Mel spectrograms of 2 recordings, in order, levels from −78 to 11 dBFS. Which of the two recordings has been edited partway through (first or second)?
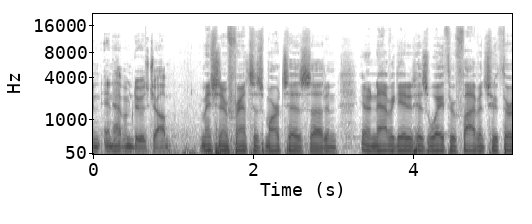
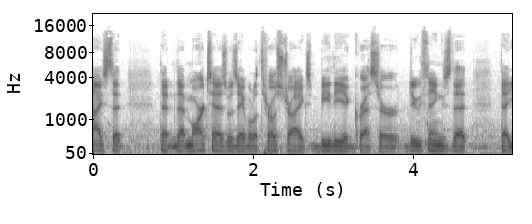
first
